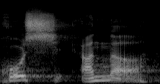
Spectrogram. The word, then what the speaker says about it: 호산나: 누구의 자손이요 다윗의 자손이요 여기서 호산나 히브리식 발음으로는 호시 안나 뜻은 우리를 구원하소서 예수님을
